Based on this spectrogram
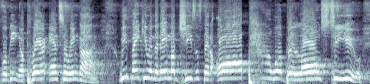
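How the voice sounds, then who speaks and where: A man's extremely high-pitched voice at a fairly slow pace, fairly even in intonation, over music in the background. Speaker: church leader giving opening prayer. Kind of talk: fervent charismatic prayer. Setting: church. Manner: fervent, exclamatory. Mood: reverent, fervent. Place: church. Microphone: podium.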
